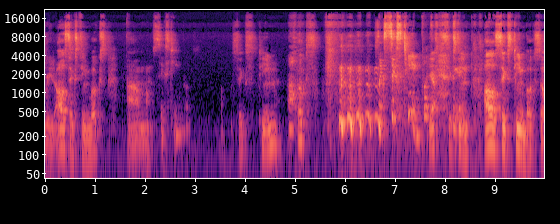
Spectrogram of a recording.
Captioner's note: sarcasm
